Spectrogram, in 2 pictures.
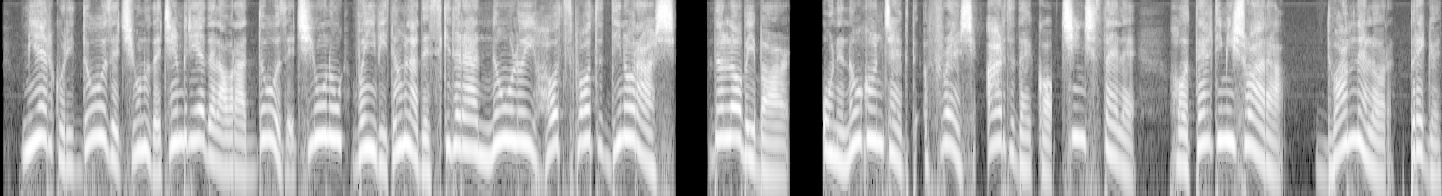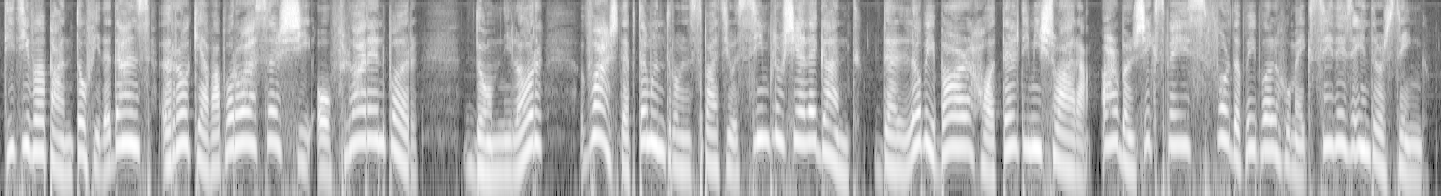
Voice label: Romence Kadin, romence seslendirme; kadin sesler

